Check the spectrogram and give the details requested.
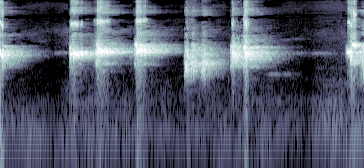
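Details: Sooty-headed bulbul in agitated song said to make rival birds sing at once; a handful of loud, slurred whistled notes, some dropping in pitch, spaced about half a second apart with gaps.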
